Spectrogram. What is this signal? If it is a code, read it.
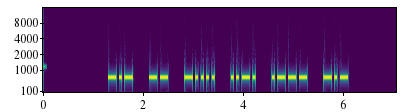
Morse code, heard as a keyed tone, about 22 wpm, spaced as for 16 wpm, 700 Hz. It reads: KM6FJK
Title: USA Call Signs - 6 Characters - 2x Character Spacing - 22wpm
